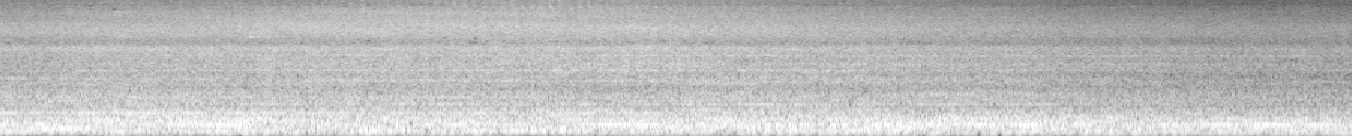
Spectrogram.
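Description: Diesel multiple-unit express train pulling out past the platform: the underfloor engines hum steadily under the rumble of wheels on rail. The sound eases slightly as the last car goes by near the end.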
